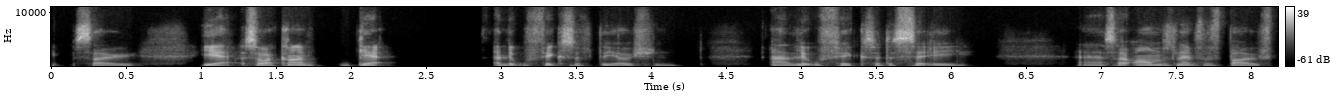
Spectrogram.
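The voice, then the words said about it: Mild South London Cockney accent. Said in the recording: “I'm from South London. So listeners might pick up the kind of diluted Cockney accent”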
